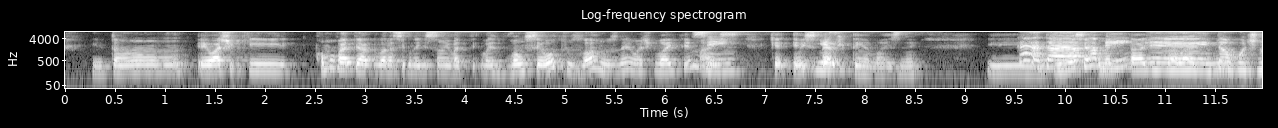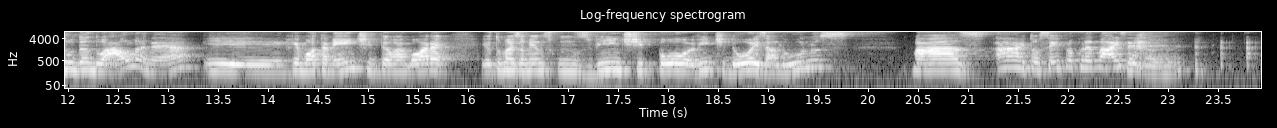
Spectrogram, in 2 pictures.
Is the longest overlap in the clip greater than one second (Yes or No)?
Yes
